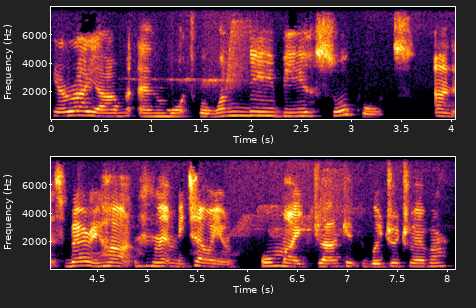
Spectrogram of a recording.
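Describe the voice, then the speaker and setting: A woman's voice: fairly high pitch, fairly even intonation, unhurried, few pauses, slight background noise, lightly acted, poor audio. A woman playing a chatty, reckless time-travelling field correspondent with a fussy, theatrical manner in a radio comedy. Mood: breezy, fussy. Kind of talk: radio comedy acting as a live report.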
